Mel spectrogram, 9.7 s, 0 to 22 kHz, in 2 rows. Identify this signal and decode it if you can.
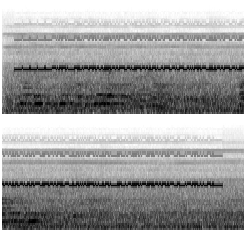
RTTY (50 baud, 170 Hz shift), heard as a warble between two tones, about 2200 Hz centre, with the noise of a subway station. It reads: HE IS THE AUTHOR OF THE WHITE HOUSE-BASED NOVEL,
